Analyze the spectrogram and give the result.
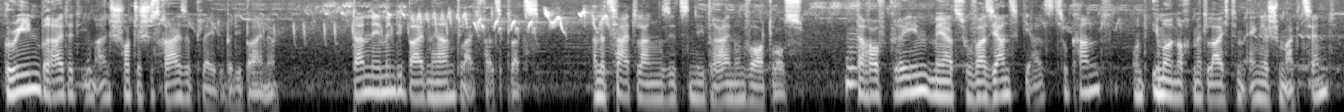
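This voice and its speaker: A man's voice: fairly low pitch, animated, moderate pace, a little hiss or hum. A man narrating a radio drama, reading stage directions in a terse, matter-of-fact way.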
